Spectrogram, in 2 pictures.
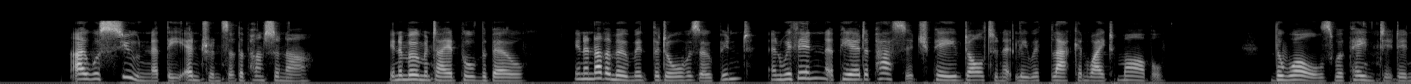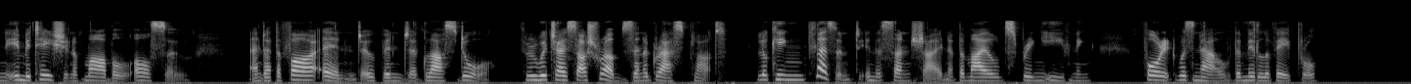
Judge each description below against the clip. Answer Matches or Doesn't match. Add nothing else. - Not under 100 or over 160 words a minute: Doesn't match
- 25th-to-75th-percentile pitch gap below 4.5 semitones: Matches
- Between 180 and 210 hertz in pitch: Matches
